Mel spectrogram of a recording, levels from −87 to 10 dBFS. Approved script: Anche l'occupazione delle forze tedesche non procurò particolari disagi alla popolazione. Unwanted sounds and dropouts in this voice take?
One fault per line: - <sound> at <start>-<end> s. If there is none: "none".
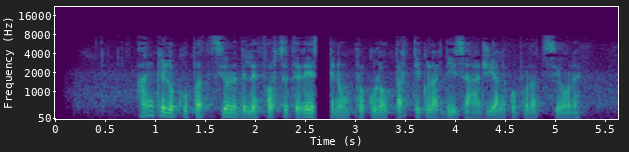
- dropout at 2.6-2.7 s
